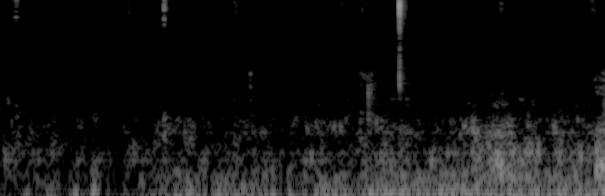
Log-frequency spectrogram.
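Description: An iPhone X screen connector clicked onto an extension board, a few faint, sharp plastic clicks scattered over a quiet, low room hum with no talk.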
